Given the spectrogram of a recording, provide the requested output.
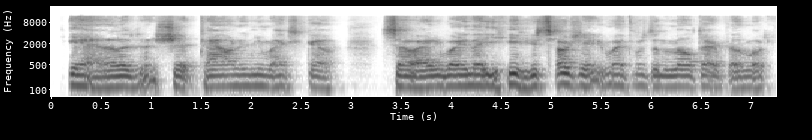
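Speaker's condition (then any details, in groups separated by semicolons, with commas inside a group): Traumatic brain injury; accident after combat flight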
